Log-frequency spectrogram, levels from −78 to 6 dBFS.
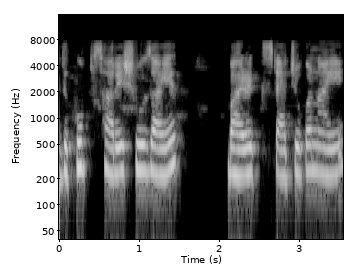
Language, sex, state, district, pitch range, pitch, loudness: Marathi, female, Maharashtra, Dhule, 225-255 Hz, 235 Hz, -15 LUFS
